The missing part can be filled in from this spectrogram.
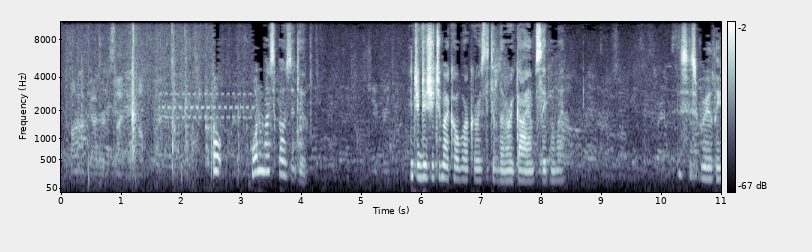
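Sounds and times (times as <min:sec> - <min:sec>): telephone ringing: 0:01.6 - 0:04.2.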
